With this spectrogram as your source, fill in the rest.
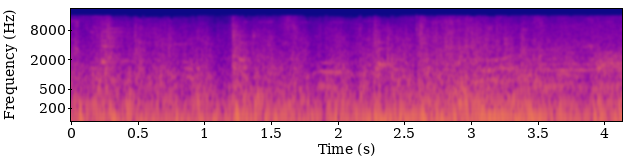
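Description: A hammer clangs on metal.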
